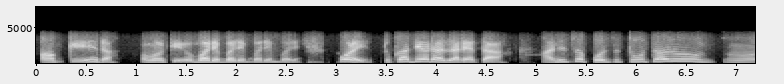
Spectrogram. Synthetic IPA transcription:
okeɾa | ookebəɾẽbəɾẽbəɾẽbəɾḛpoɭəjt̪ukad̪eɽad͡zaɾjat̪a̰ | a̰ñit͡səpəd͡zt̪ot̪əɾ

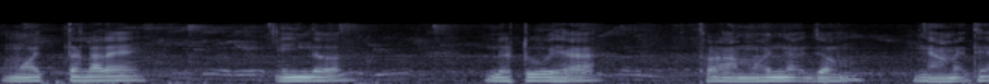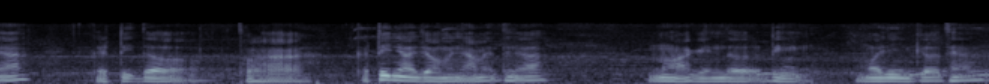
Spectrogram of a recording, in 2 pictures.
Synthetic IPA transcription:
mɔd͡ʒt̪alaɾɛ | iɲd̪ɔ | ləʈuɔja̰ | t̪ʰɔ̰ɽamɔɲɔʔd͡ʒɔm | ɲamɛt̪̚t̪ʰɲa | kəʈic̚d̪ɔt̪ʰɔɽa̰ | kəʈic̚ɲɔʔd͡ʒɔmɲa̰mɛʔ̪̚t̪ʰɛɲa | nɔwaɡɛɲd̪ɔ̰ɖi | mɔd͡ʒiɲkɛɔʔt̪ʰɛja

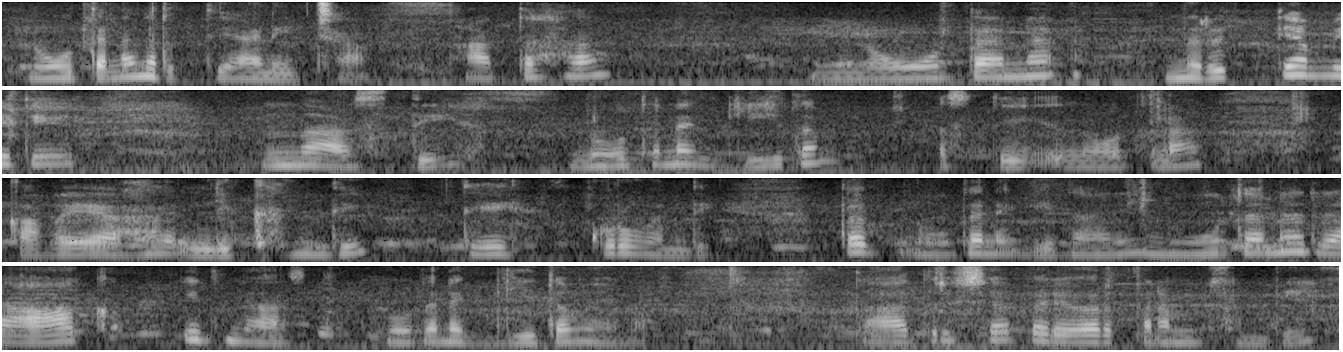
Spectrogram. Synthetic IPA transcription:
nuːt̪ɐnɐnɾɪt̪jaːnit͡ʃʰa̰ː | ɐt̪ɐɦɐ | nuːt̪ɐnɐnɾɪt̪jɐmit̪i | naːst̪i | nuːt̪ɐnɐɡiːt̪ɐm | ɐst̪inoːt̪ɐnɐ | kɐʋɐjaːɦɐ̆likʰɐnd̪it̪eː | kuɾuʋɐnd̪i | t̪ɐd̪nuːt̪ɐnɐɡiːt̪aːninuːt̪ɐnɐɾaːkɐmit̪inaːst̪i̥nuːt̪ɐnɐɡiːt̪ɐmeːʋɐ̰t̪aːd̪ɾɪʃɐpɐɾiʋɐɾt̪ɐnɐmsɐnt̪i

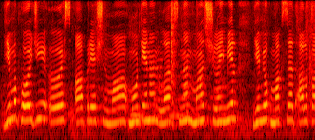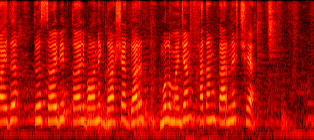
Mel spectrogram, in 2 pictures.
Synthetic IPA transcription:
jimɨpʰoːd͡ʒiəːsʲaːpɾeːʃɐnmoːɳʈeːnɐnlɐsnɐnmɐ̃zʃəjmil | jimʲjokmɐksɐd̪ɐlkaːjd̪ɨ | t̪ɨsaːbikt̪aːlibaːnikd̪ɐːʃɐd̪̚ɡɐɾd̪mulmɐnʲd͡ʒɐnkʰɐt̪ɐmkɐɾnɨt͡ʃt͡ʃʰe

